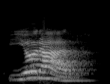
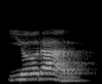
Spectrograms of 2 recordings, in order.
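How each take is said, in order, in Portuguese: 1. O ll é falado como um som de i. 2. O ll é falado como um som de i.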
